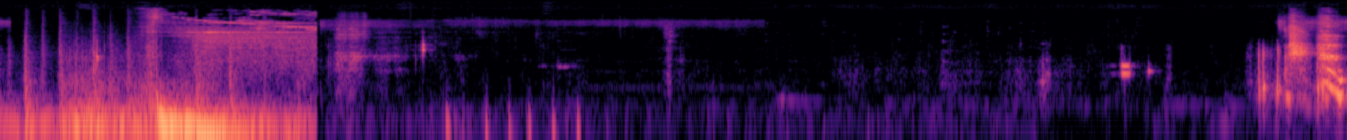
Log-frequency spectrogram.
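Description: A handset's dialing tones as someone places a phone call: a few brief, faint beeps spaced apart, following loud arguing voices and several soft taps, in an otherwise quiet room.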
